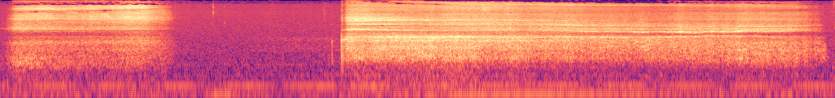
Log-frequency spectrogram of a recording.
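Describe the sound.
Slow breathing in through the nose and out through the mouth, at about six breaths a minute. One airy breath lasts a few seconds, then a pause, then a longer, steady, hissing breath follows. It is faint overall, with no speech.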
